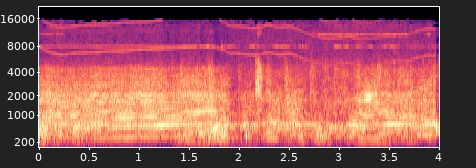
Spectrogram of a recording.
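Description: Ford Fiesta's 1.6-litre four-cylinder rally engine, heard from inside the cabin, pulling hard with rising revs. About halfway through the revs drop as the driver lifts off for a corner.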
